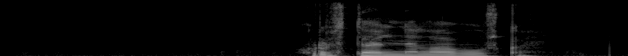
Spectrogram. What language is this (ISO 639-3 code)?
rus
